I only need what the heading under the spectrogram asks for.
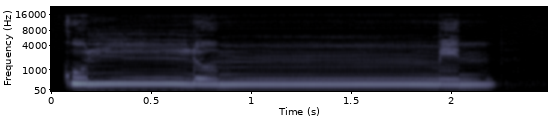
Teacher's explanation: کلن نہیں پڑھیں گے، لم، اور پھر میم کو ہولڈ کریں گے، کل من، میم کو 2 سیکنڈز ہولڈ کریں گے۔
